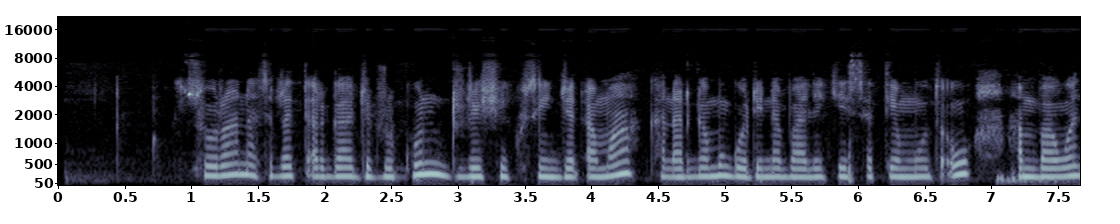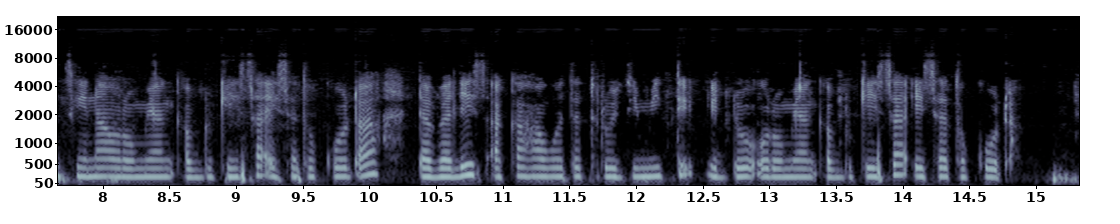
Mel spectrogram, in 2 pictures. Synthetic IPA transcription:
sʊɾaːnɐsɪrːɐt̪ːɪɐɾɡaːd͡ʒɪrːʊkʊnd̪ɪrːeʃeːkʊ̥seːnd͡ʒɛᶑɐmaːkʰɐnɐɾɡɐmʊɡɔd̪ɪnɐbaːle̞ːke̞ːsːɐt̪ːɪɛmːuːt̪ɐʔuhɐmbaːwːɐnse̞ːnaːɔɾɔmɪjaːŋkʼɐbd̪ʊke̞ːsːa̰ːʔɪsːɐt̪ɔkːo̞ːᶑɐd̪̥ɐbɐle̞ːsɐ̰kːɐɦaːwːɐt̪ɐt̪ɪɾɔzɪmiːt̪ːɪɪd̪ːo̞ːʔɔɾɔmɪjaːŋkʼɐbd̪ʊke̞ːsːaːʔɪsːɐt̪ɔkːoːᶑɐ̥

